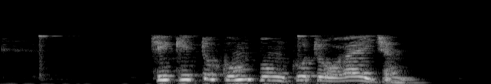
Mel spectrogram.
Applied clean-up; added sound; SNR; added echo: classical method WPE with log-MMSE.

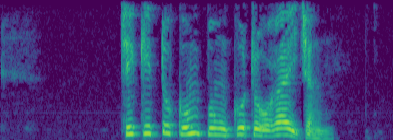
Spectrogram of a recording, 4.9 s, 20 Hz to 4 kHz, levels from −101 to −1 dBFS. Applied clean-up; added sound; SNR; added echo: none; none; none; none.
